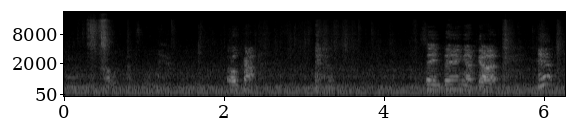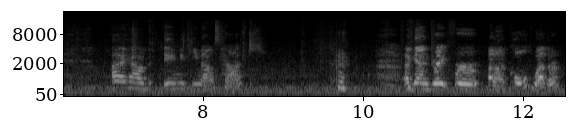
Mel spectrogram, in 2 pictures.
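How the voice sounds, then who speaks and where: A woman hosting a casual livestream while tidying her RV, a little hoarse from a summer cold, chatting and thanking viewers by name. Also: fairly high pitch, lively intonation, slow, pauses often, slight background noise, low-quality recording. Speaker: livestream host. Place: inside an RV.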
